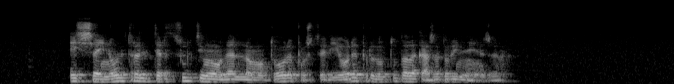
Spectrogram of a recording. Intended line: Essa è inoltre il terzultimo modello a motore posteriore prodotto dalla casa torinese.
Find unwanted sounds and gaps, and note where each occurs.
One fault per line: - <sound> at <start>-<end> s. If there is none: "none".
none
